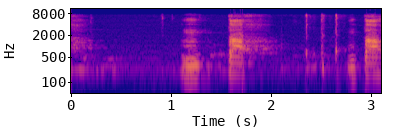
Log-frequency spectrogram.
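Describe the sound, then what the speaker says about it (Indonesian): Typing on a computer keyboard: scattered bursts of quick clicking keystrokes, irregular and close, with quiet gaps between. "karena kita ngetik sendiri, ya ngetik aja di sini"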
